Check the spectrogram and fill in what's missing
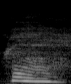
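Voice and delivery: long open yawn on an out-breath; yawning sigh. Shown as a demonstration. Coach demonstrating a yawn for the class, open yawning sigh. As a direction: yawn it out while the tongue stays put. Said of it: "I want you to yawn".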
